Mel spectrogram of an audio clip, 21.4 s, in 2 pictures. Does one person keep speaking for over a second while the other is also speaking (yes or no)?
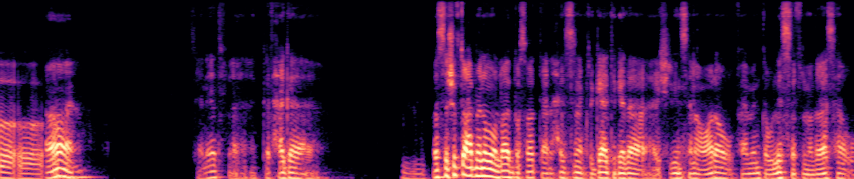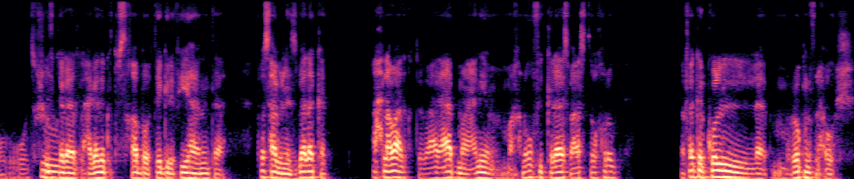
no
